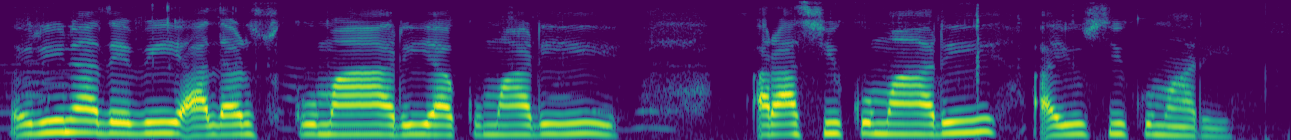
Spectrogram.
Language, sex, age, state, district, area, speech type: Maithili, female, 30-45, Bihar, Samastipur, urban, spontaneous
